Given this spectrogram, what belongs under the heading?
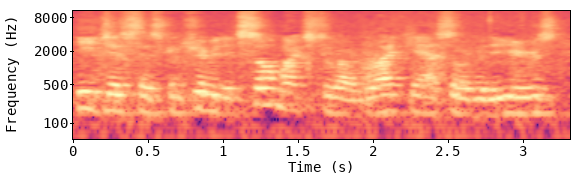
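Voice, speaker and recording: A man's voice: a little high, moderate pace, distant mic. An American man speaking informally as emcee of a tribute dinner, telling anecdotes with quoted conversations. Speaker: emcee and radio show host. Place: restaurant banquet room. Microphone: handheld compact camera at a distance. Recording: echoey, noisy room recorded on handheld camera.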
